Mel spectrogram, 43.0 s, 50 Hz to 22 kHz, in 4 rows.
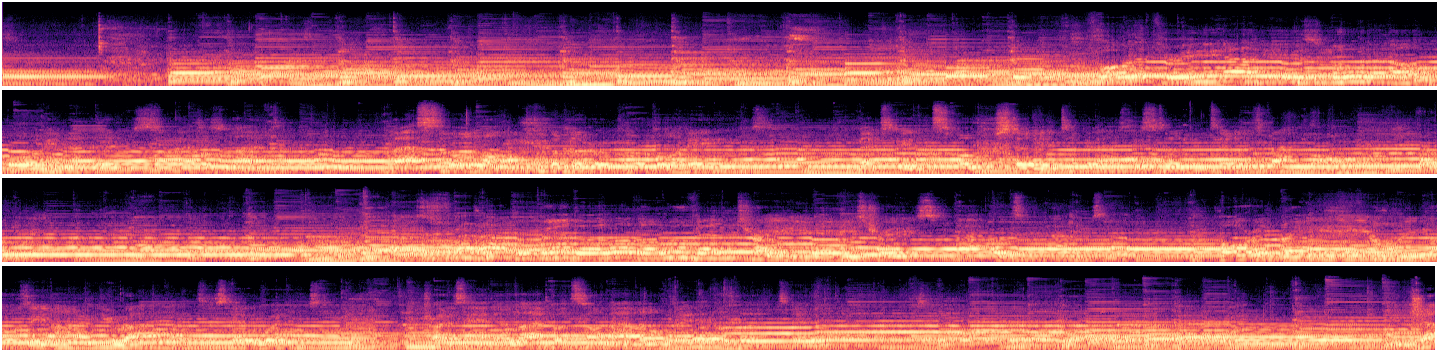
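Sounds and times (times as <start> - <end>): strummed acoustic guitars: 0.0 - 43.0
flute holding long notes: 6.2 - 43.0.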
